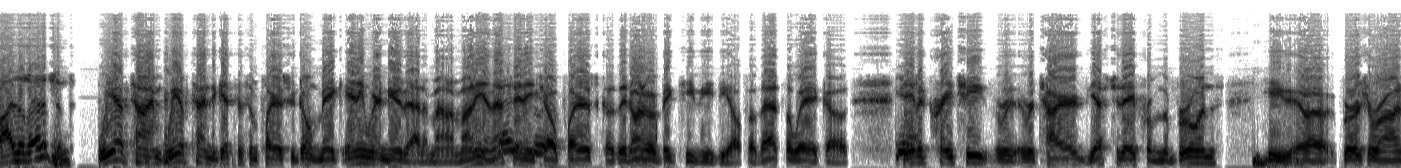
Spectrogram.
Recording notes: We talk all things sports and take your live calls.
